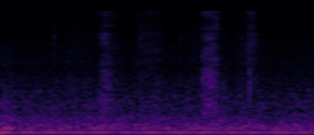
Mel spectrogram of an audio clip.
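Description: Faint scratching of a pen on paper as brackets are drawn around a written term, over a low steady hum.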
